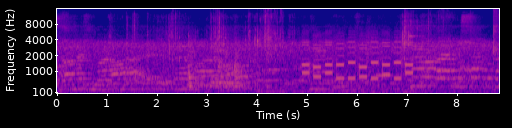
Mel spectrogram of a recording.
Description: DTMF, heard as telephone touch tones, dialled by machine, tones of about 150 ms, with the noise of a cafe. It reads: 0402343830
